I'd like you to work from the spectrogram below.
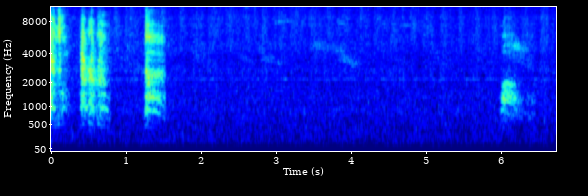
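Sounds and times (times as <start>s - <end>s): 
Carrion crow Corvus corone cawing: 0.0s - 1.6s, 6.0s - 6.6s.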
